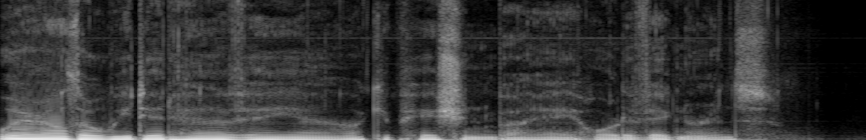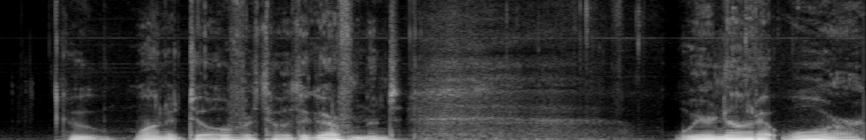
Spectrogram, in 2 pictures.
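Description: With a dark, mellow tone and a very deep, low pitch, a man speaks somewhat breathily at a moderate pace, using ordinary pitch variation and long, frequent pauses. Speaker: podcast host presenting jazz music. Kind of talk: casual monologue.

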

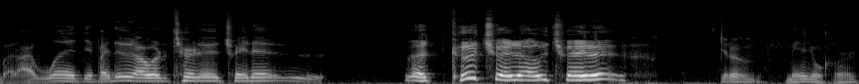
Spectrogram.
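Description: The speech moves at a moderate pace with long, frequent pauses. Loudness swings widely over a quiet background. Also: man. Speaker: podcast co-host. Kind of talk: casual chat. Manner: casual, joking.

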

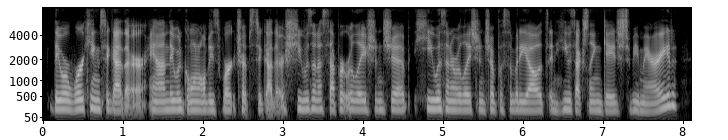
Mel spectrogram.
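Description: A woman's very fast speech with a slight Southern US accent and monotone, flat intonation. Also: medium pitch for a woman, very clean recording, silent background. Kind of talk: casual chat. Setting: studio.

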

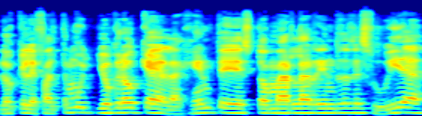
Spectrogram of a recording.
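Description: A fairly high-pitched man at a fairly quick pace, on a very clean recording with a silent background. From Mexicali, Baja California. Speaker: rapper. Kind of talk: casual chat.

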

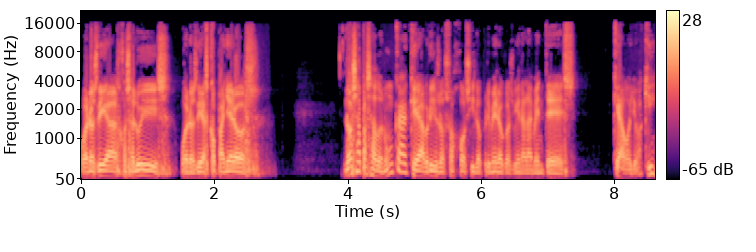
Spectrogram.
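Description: On a very clean recording with a silent background, a man in an ordinary speaking voice talks at a moderate pace with a fairly low pitch and ordinary pitch variation. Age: 40s. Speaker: amateur runner and cyclist. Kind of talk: recorded personal story.

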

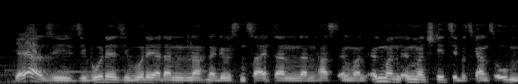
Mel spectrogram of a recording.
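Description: A man's dark, mellow voice at a very fast pace with fairly even intonation. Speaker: stalking victim telling his story. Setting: remote call with poor mic.

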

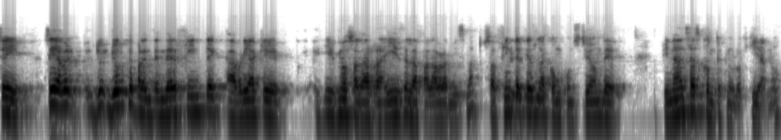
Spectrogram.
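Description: Moderate pace and medium pitch from a man, with ordinary pitch variation. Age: 30s. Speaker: fintech association executive. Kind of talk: interview. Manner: halting, many repetitions and fillers.

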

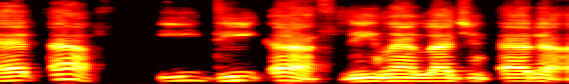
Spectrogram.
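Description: Dry and close with no echo, a man's voice comes through in a New York accent. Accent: New York City. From Bronx, New York. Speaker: entrepreneur. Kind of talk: casual chat.

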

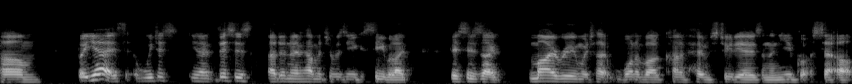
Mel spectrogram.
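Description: In a British accent, a man speaks at a fairly quick pace and medium pitch with ordinary pitch variation. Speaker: musician. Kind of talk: casual chat.

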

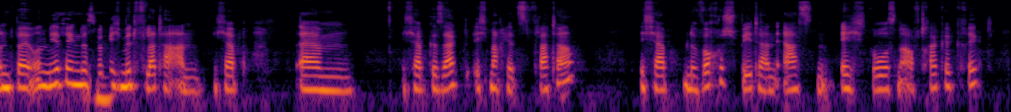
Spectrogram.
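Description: Somewhat breathy and of medium pitch, a woman speaks at a moderate pace with ordinary pitch variation. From Germany, Hannover. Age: 30s. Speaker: app developer and agency owner. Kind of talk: casual interview.

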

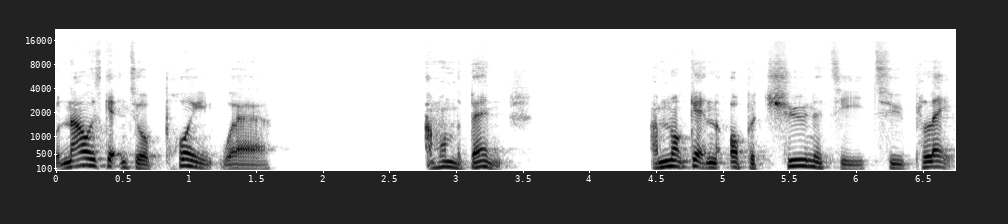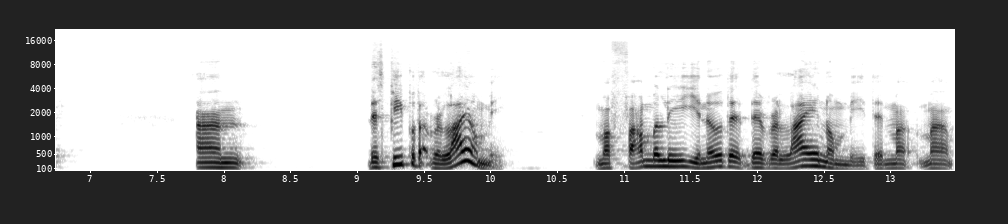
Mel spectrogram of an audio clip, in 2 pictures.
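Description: An energetic man at a medium pitch, with lively intonation, a moderate pace and long, frequent pauses, on a very clean recording with a silent background. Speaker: professional footballer and co-host. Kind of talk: casual chat.

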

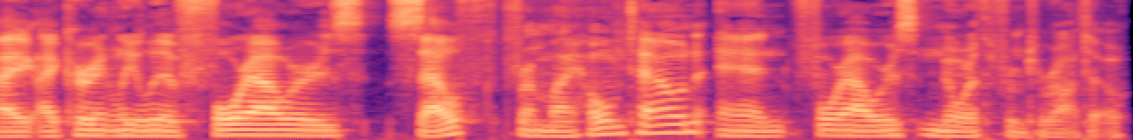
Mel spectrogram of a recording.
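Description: An unremarkable speaking voice from a man with a Canadian accent, medium pitch, ordinary pitch variation and hardly any pauses. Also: fairly slow pace. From northern Ontario, Canada. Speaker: podcast host. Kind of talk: casual interview chat.

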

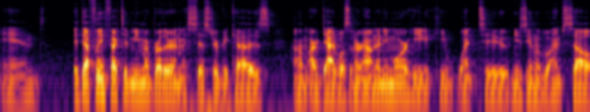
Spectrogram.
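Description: A man with a very deep, low pitch and a bright, sharp tone talks at a fairly quick pace with monotone, flat intonation. The recording is very clean, with a silent background. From South Africa, moved to UK at six. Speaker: podcast co-host. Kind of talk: casual chat.

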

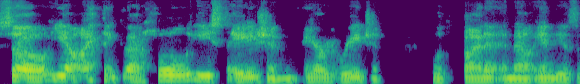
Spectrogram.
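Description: This man sounds somewhat breathy. His recording is dry and close, with no echo. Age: 70s. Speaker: economist. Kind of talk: radio interview.

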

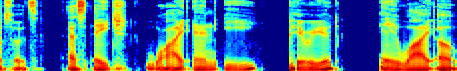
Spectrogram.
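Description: Recorded very cleanly with a silent background and a dry, close sound with no echo, a man talks in a very deep, low pitch with ordinary pitch variation. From Nigeria. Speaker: podcast host. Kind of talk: casual monologue.

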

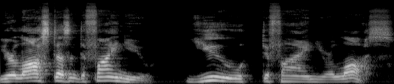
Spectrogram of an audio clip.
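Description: A man with an American accent talks in a plain, everyday voice, fairly high-pitched with ordinary pitch variation. The recording is very clean, with a silent background. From United States. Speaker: therapist. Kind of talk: solo podcast talk on psychology.

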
